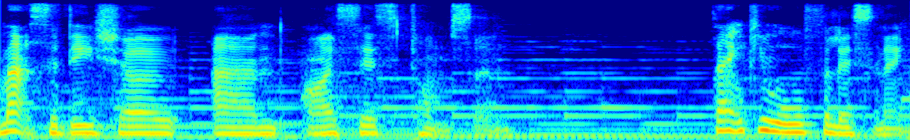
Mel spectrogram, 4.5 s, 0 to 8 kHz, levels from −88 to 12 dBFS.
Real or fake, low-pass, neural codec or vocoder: fake; 7.2 kHz; codec, 44.1 kHz, 7.8 kbps, Pupu-Codec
